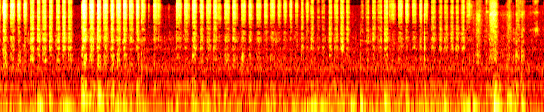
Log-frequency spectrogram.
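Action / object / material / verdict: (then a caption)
scrape / wooden coloured pencil on a paper book page / paper / none. A wooden coloured pencil tip is rubbed back and forth on the paper page of a flat, open paperback colouring book lying on a wooden table, with fingers holding the page down. It makes a quiet, steady run of quick, bright, scratchy strokes with a soft low rumble underneath, each stroke fading almost at once.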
